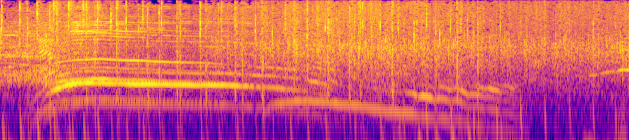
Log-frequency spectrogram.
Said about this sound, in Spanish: Recibamos con un fuerte aplauso al señor Carlos Fernando Galán.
